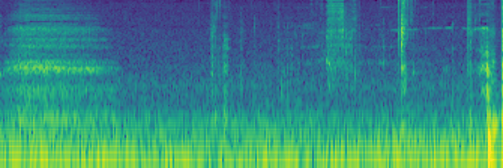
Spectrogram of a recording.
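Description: A steady low rumble like a car engine or road noise heard from inside a parked car, with bright metallic jingling like keys rattling on top and a few sharp clicks near the end.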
